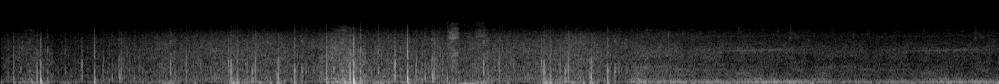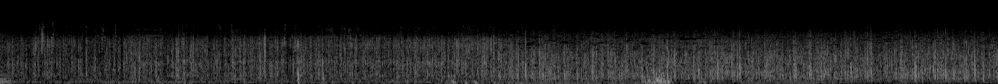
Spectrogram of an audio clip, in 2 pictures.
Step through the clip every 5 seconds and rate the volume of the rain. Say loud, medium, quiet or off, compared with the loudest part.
loud, medium, medium, medium.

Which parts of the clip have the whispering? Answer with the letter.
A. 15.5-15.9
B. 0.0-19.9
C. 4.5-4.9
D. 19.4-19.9
C.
